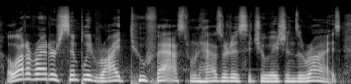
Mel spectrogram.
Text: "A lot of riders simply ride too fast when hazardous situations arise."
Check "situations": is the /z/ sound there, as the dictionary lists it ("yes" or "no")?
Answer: yes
